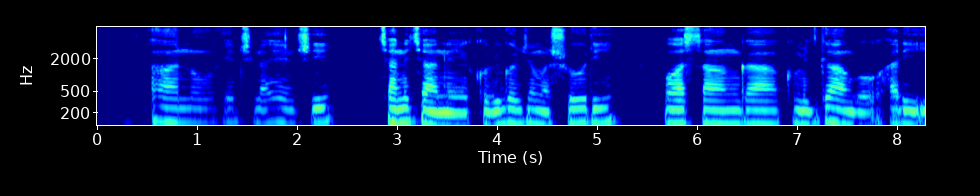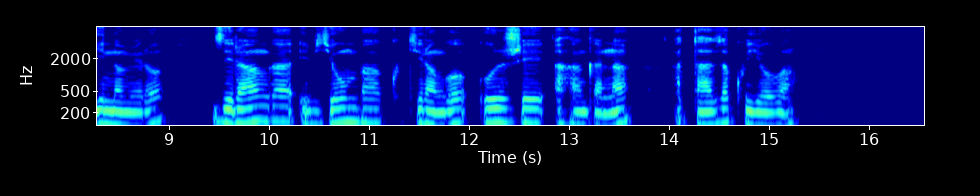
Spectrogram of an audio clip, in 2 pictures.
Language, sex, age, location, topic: Kinyarwanda, male, 25-35, Huye, education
